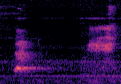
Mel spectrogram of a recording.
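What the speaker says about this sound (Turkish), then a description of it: "Ya şu köpeği ben susturup geleyim bir dakika." A dog barks indoors a short way off, one sharp bark followed by a fainter second yelp, both fairly quiet against a still room.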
